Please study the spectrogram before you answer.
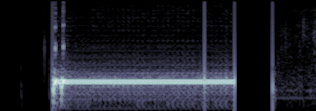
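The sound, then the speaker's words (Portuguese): A telephone line tone during a call transfer: a single steady, mid-pitched tone holds for about two seconds between sharp line clicks, then another brief click and silence. “Só um momentinho, não desliga. Transferência.”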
